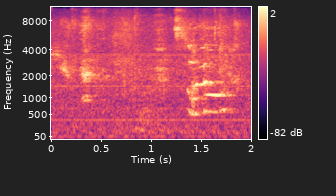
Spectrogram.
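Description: A woman crying over an unconscious person, with short whimpering sobs and a louder wavering wail a little past halfway.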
